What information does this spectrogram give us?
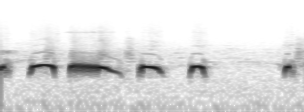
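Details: Spotted dove giving a lure call in the 'thổ' voice style: loud, low, hollow cooing notes, a short coo, a longer drawn-out coo, then two more short coos and a final note, in a clean recording.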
